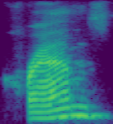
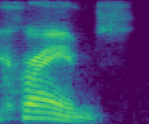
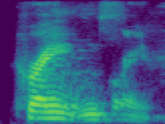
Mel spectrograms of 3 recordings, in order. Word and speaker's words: Krames: This is our 127th show, and I am thrilled today to have our guest, best-selling author, Jeffrey Krames. Did I pronounce that right? Actually, it's Jeffrey Krames. Krames, author of the Joe Biden Way.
